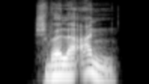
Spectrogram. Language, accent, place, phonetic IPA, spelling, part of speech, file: German, Germany, Berlin, [ˌʃvœlə ˈan], schwölle an, verb, De-schwölle an.ogg
- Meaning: first/third-person singular subjunctive II of anschwellen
